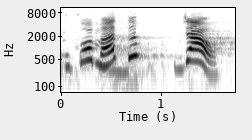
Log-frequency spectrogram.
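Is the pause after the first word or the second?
second word. The pause comes after मत.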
